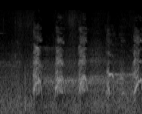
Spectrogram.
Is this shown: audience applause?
no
